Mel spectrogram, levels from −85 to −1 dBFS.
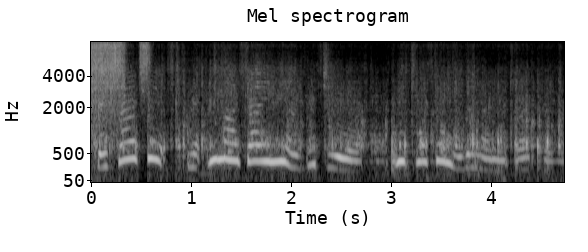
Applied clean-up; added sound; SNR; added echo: neural mask model RNNoise.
